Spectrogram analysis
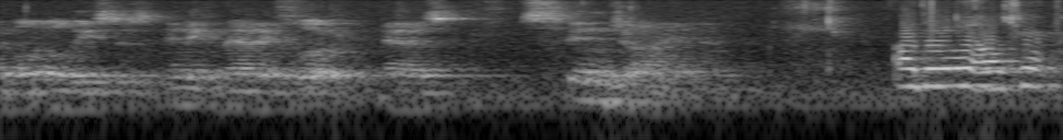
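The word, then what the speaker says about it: sphingine: In his lecture, the art historian described the Mona Lisa's enigmatic look as spingine. Are there any alternate pronunciations? There's one, spingen.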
